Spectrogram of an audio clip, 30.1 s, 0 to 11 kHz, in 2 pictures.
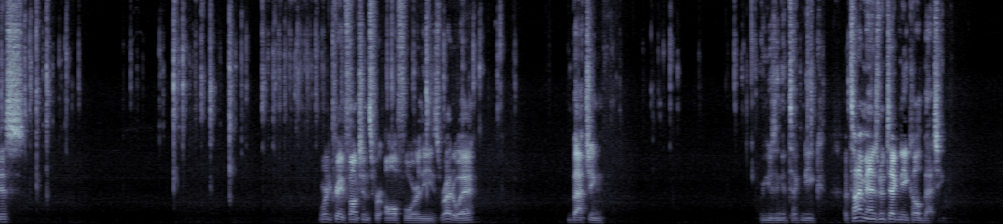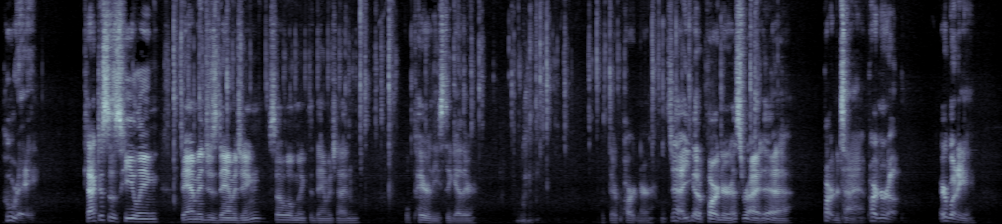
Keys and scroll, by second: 8.1-12.3 typing, 17.1-23.4 typing, 27.9-28.6 typing.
